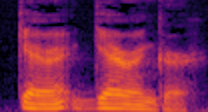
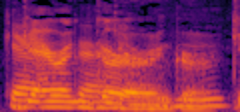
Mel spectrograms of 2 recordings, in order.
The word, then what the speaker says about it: Geiranger: Geiranger. – Geiranger. – Geiranger.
